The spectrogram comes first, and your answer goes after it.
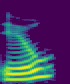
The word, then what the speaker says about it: ewe: Is it pronounced ew? Is it for real? Or use? I am not sure which one it is, but it's E-W-E. Ewe? Ewe? Ew? Emu? Oh, okay. Okay, here we go. Laura says it's pronounced you. What on earth are you guys talking about?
